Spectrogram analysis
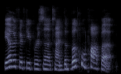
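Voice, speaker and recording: A woman giving step-by-step advice in a conversational interview, talking quickly and in detail. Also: lowish voice, expressive. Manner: brisk, explains step by step, talks fast. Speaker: guest expert on publishing scams.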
